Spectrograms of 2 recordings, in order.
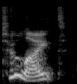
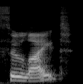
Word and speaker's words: thulite: have sold thulite before, but I was convinced it was pronounced tulite. I don't know why. So last night I was preparing for the live gemstone sale today, and I watched videos. It is pronounced thulite.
